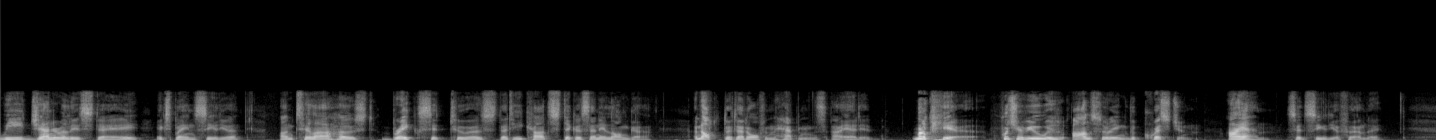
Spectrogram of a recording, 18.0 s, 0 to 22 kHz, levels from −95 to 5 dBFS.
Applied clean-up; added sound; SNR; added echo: none; none; none; none.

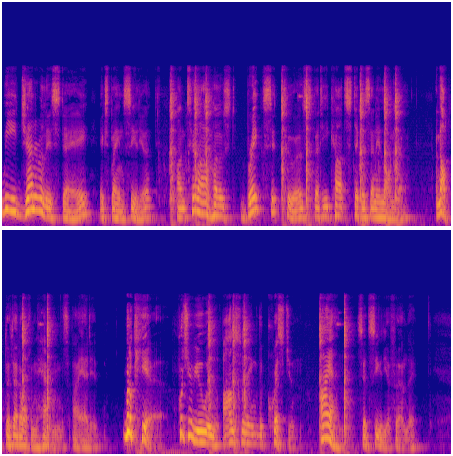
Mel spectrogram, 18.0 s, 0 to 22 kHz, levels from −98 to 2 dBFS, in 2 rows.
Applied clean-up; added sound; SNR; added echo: none; Knock; 12 dB; reverberation time 0.4 s.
